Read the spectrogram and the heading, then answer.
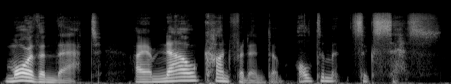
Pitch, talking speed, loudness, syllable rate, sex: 120 Hz, 135 wpm, -20 LUFS, 4.2 syllables/s, male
